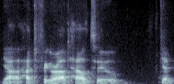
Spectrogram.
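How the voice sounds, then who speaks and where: A man from Finland whose first languages are Swedish and Finnish, a podcast guest chatting casually, halting with many fillers and restarts. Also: medium pitch, monotone, creaky, far from the mic. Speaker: podcast guest, gym owner. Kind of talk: casual interview chat.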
